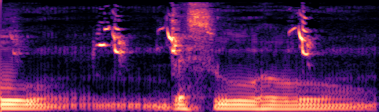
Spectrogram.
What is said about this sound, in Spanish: Estamos escuchando de fondo el sonido del halcón peregrino.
